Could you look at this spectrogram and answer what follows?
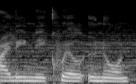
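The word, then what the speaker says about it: Eiléan Ní Chuilleanáin: poets, William Butler Yeats, Eileen Ni Chillian, pronounced Eileen Ni Quill Unorn, Emily Dickinson, Seamus Heaney and Sylvia Plath.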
